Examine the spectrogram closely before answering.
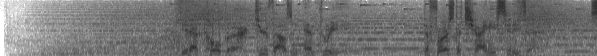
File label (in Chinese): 英语男, 宣传片; 新国家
